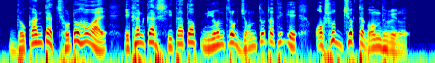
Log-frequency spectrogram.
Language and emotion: Bengali, disgusted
